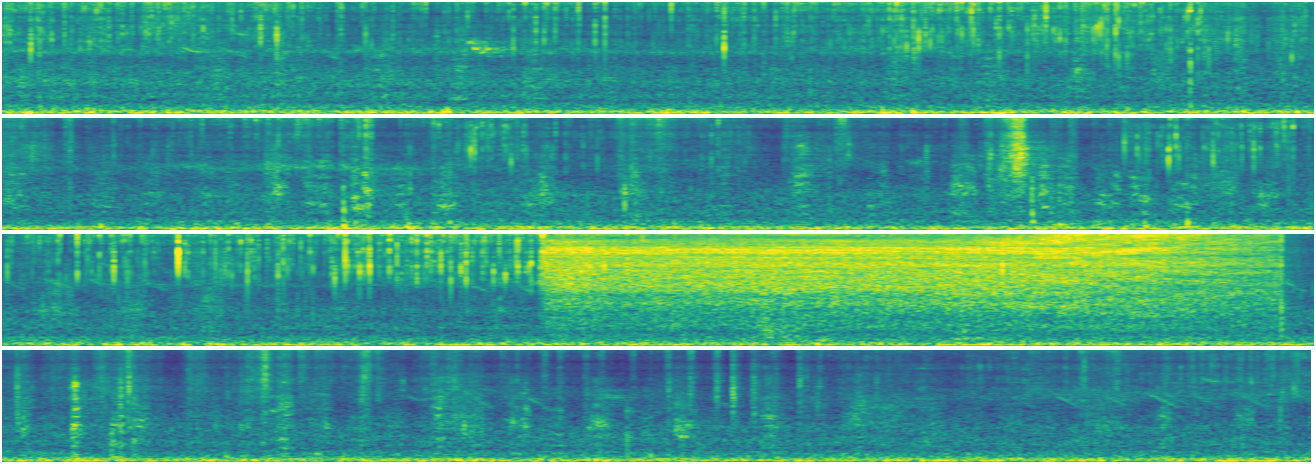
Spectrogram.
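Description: A dog's paws patter on dry grass as it runs.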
